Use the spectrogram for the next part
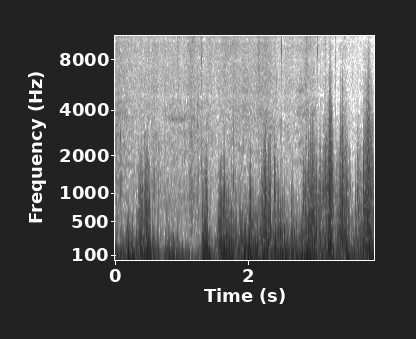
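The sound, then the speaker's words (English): Strong wind blows hard across the microphone in a loud, continuous rumble, with gusty bursts rising and falling throughout and no one speaking, on the Pacific Crest Trail in Southern California. “Windy.”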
